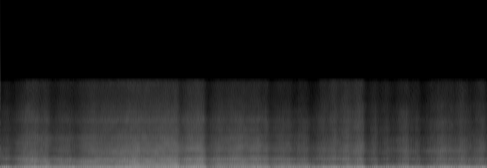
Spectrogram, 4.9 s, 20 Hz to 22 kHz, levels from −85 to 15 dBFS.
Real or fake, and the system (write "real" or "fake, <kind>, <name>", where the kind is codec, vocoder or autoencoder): fake, vocoder, Vocos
